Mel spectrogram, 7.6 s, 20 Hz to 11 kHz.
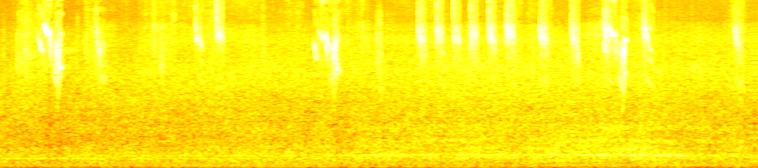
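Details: A flock of sparrows at a Tenmangu shrine, February 2020, chirping in spaced groups that turn into a fast, overlapping chatter of high notes near the end, with a faint traffic hum underneath.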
